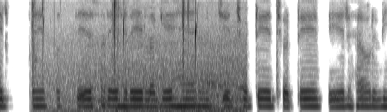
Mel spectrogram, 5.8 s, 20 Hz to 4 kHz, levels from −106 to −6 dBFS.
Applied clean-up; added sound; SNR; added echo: none; Raindrop; 5 dB; none.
